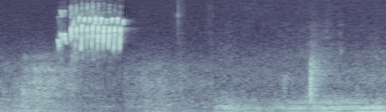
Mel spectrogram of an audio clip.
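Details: Domestic canary song used to train competition birds: a single fast, very high trill lasting about a second, followed by low background noise.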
